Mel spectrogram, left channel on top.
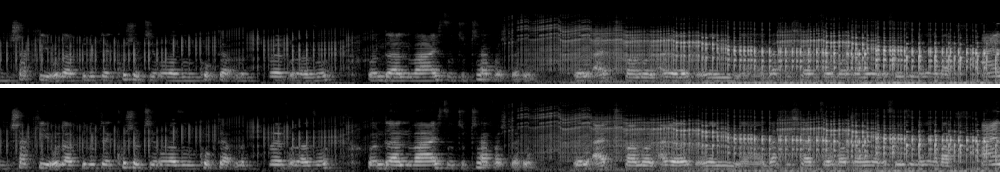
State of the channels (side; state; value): both; normal; correlation 0.39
